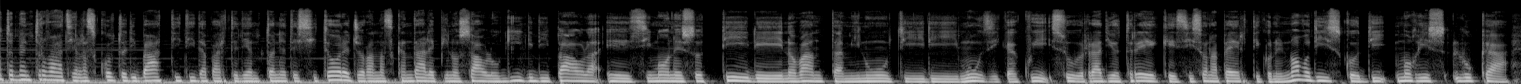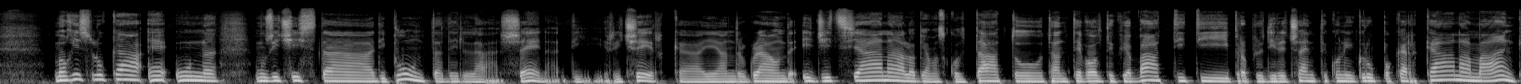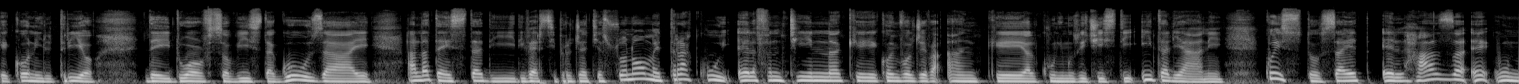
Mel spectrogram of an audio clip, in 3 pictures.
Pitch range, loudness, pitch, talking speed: 135-170 Hz, -19 LUFS, 150 Hz, 125 wpm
